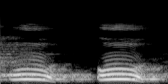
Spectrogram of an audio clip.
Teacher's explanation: दीर्घ ऊ का उच्चारण स्थान, आप बोल के देखिए ऊ होठ यानी ओष्ठ का प्रयोग होता है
